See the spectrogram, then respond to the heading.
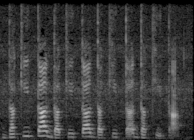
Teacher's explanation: So da, da with an aspiration, ki, and then da. And make sure, again, your T is far forward, even your D is far forward.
